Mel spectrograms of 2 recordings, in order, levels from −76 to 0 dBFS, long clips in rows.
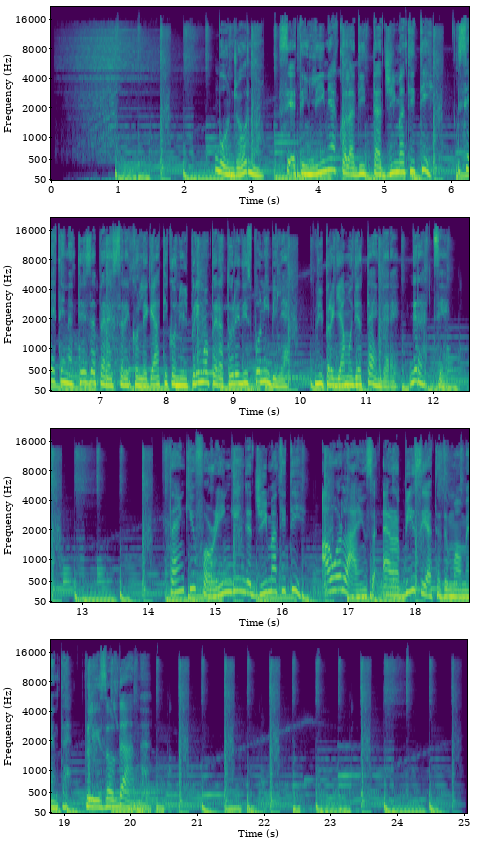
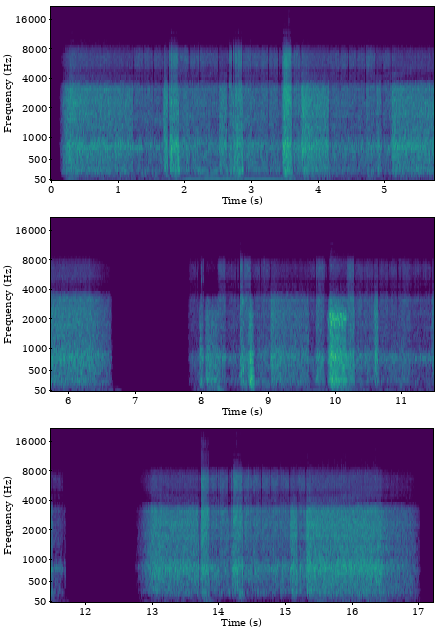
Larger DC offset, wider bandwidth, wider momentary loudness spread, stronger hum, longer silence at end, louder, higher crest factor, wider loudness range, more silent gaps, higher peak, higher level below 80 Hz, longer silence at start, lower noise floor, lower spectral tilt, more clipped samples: neither; about the same, 19 kHz vs over 20 kHz; second, 11 LU vs 15 LU; neither; about the same, 0.1 s vs 0.2 s; first, -16 LUFS vs -31 LUFS; second, 16 dB vs 24 dB; about the same, 8 LU vs 7 LU; second, none vs 6.84-7.77 s, 11.83-12.71 s; first, 0 dBFS vs -10 dBFS; first, -24 dBFS vs -60 dBFS; about the same, 0.25 s vs 0.15 s; second, -37 dBFS vs under -90 dBFS; first, -5.5 dB/octave vs -1.5 dB/octave; neither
